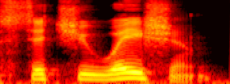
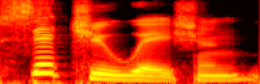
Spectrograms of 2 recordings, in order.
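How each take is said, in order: First: The main stress falls on the 'a' syllable. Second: The main stress falls away from the 'a' syllable. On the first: The speaker calls it right. "you go situation" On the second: The speaker calls it wrong. "you don't go situation"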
